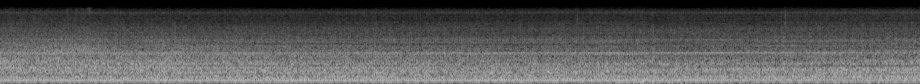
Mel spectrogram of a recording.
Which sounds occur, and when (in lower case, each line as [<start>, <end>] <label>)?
[0.00, 9.20] mechanisms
